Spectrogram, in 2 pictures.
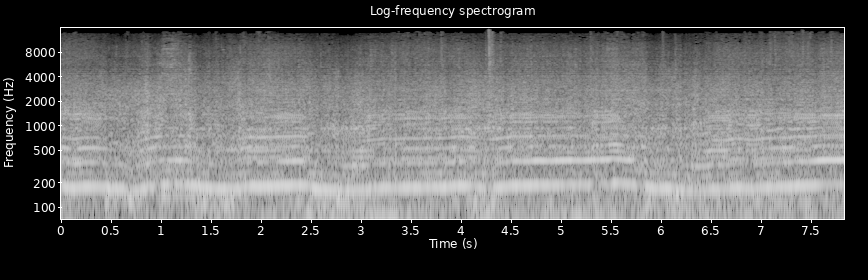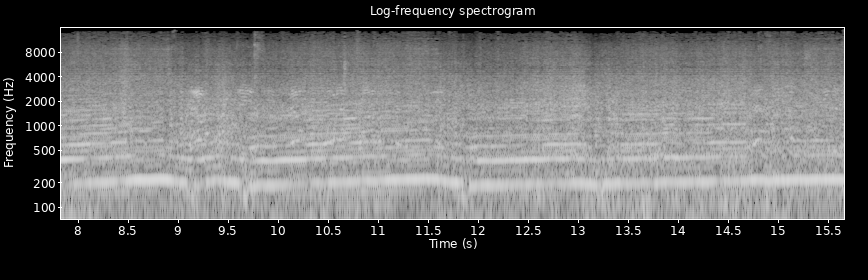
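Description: Rally car engine heard from inside the cockpit, running hard along a stage. Its note climbs and then drops back several times as the driver changes gear.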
